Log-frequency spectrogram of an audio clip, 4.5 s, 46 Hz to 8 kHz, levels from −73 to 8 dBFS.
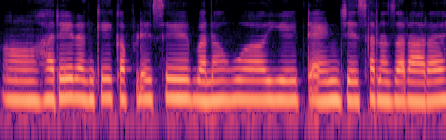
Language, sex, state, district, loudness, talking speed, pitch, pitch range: Hindi, female, Odisha, Nuapada, -13 LUFS, 190 wpm, 205 Hz, 200-210 Hz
